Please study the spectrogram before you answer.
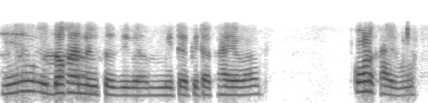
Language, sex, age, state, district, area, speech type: Odia, female, 18-30, Odisha, Nabarangpur, urban, conversation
